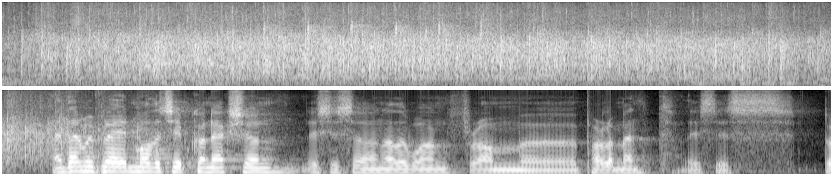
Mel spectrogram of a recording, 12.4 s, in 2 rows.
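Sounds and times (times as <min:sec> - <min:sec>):
audience applause: 0:00.0 - 0:07.6
speech: 0:06.6 - 0:12.4.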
